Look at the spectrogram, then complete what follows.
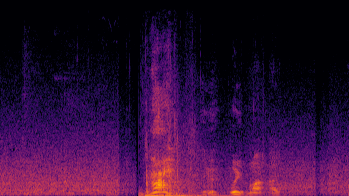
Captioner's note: boom!!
